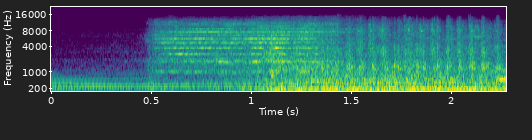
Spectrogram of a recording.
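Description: A held piano chord dies away. About half a second in, the loud rumbling noise of a train cuts in, with high-pitched steel wheel squeal over it.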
